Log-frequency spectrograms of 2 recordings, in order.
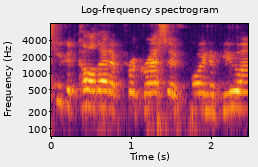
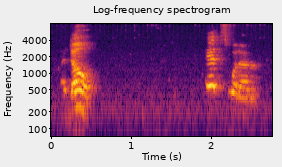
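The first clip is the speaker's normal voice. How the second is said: usual speaking voice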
